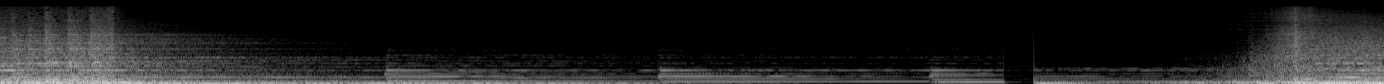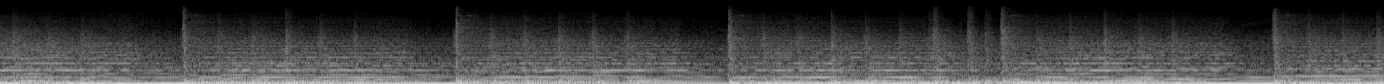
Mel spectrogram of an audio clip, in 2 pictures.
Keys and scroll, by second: 10.3 space, 10.5 space.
